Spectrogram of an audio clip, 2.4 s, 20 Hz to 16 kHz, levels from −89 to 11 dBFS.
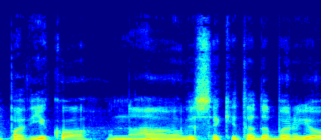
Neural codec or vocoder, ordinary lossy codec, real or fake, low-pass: none; MP3, 96 kbps; real; 14.4 kHz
